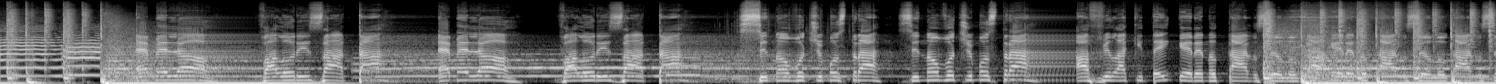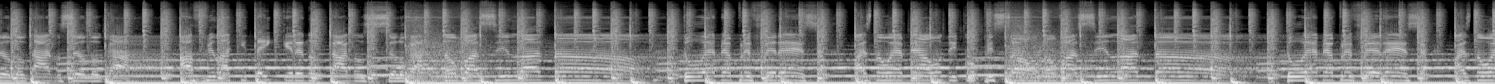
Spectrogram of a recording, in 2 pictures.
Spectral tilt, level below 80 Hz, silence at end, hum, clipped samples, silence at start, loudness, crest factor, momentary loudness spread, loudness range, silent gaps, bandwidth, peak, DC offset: -3.5 dB/octave; -12 dBFS; 0 s; none; 0.9%; 0 s; -9 LUFS; 8 dB; 6 LU; 4 LU; none; over 20 kHz; 0 dBFS; under 0.1%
